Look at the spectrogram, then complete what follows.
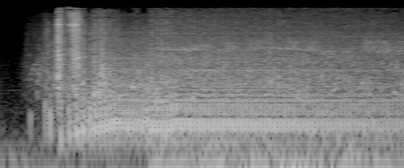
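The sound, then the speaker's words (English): A small engine-driven water pump, about the size of a lawnmower engine, coughs to life with a couple of sharp bursts, then settles into a steady, throbbing chug that keeps running evenly, at the bottom of a canyon. “I was running a small piece of equipment that was running a little water pump about the size of a lawnmower engine.”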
